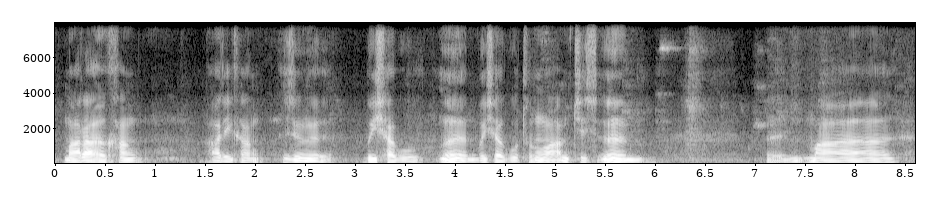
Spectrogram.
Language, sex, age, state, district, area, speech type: Bodo, male, 60+, Assam, Kokrajhar, urban, spontaneous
